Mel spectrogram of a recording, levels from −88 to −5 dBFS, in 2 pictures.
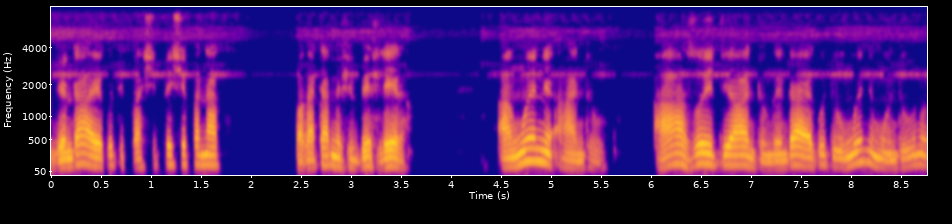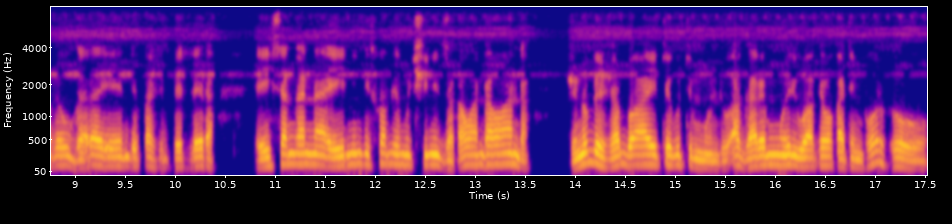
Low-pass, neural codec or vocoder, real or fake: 7.2 kHz; vocoder, 44.1 kHz, 80 mel bands, Vocos; fake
